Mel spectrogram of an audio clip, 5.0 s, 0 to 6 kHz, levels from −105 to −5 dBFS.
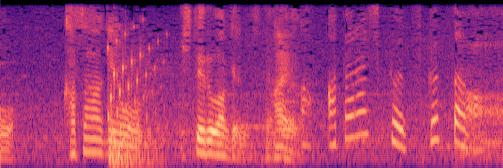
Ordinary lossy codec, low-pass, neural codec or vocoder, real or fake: none; 5.4 kHz; none; real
